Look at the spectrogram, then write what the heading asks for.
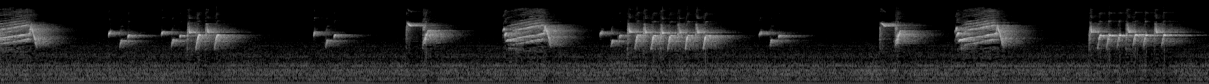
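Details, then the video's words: Copia song of a prize-winning European goldfinch, delivered in short separate bursts of high, twittering and buzzy notes every second or so, with quiet pauses between phrases. "Chardonneret chant copia champion 2014"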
